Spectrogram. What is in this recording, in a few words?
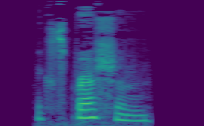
"expression", voice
